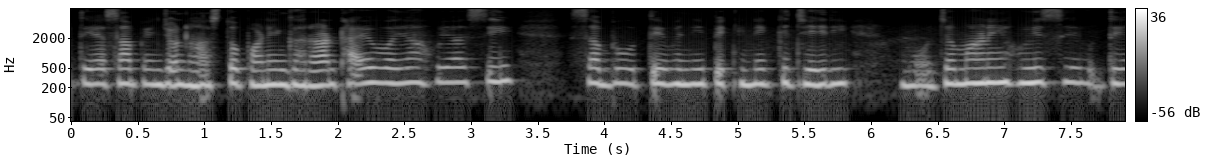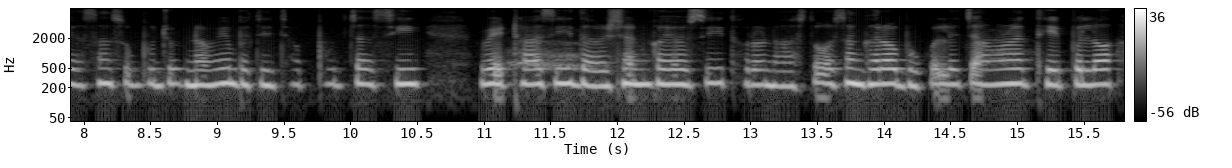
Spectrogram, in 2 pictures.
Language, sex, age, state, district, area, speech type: Sindhi, female, 18-30, Gujarat, Junagadh, rural, spontaneous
